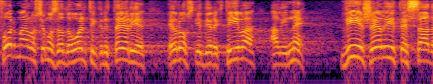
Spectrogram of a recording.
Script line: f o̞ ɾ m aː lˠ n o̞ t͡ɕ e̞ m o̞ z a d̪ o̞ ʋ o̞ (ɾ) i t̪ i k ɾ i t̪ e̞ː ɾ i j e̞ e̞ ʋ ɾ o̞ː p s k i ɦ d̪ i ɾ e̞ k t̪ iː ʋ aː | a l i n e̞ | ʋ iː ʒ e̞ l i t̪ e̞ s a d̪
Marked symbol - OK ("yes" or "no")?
no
